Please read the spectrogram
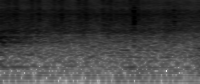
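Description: Many press cameras' shutters clicking in a dense, overlapping patter as photographers shoot a posed photo call, over the hum of a crowded hall.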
